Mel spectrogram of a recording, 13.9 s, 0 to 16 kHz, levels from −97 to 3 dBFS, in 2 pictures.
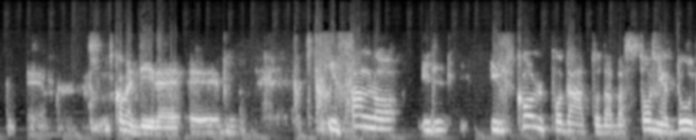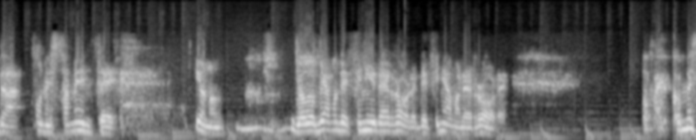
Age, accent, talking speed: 40-59, native, 95 wpm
